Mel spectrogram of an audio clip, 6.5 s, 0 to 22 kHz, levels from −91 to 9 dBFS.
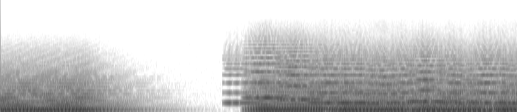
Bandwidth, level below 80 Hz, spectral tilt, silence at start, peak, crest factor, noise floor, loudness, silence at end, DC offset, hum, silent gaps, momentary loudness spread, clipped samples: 6 kHz; -38 dBFS; -9.5 dB/octave; 0 s; -10 dBFS; 14 dB; -71 dBFS; -24 LUFS; 0 s; under 0.1%; none; none; 13 LU; under 0.1%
